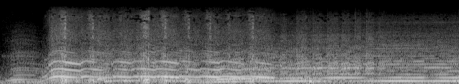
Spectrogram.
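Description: Several cars revving their exhausts in the racing game Assetto Corsa traffic mode, overlapping engine notes rising and falling loudly and close, with sustained high revs after a sudden start.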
